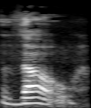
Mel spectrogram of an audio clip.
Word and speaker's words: though: Though, that has an O U in the middle, but it's kind of like an O o sound. And that gh at the end, completely silent.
